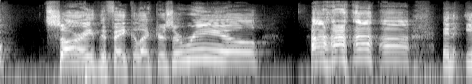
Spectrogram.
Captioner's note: laugh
